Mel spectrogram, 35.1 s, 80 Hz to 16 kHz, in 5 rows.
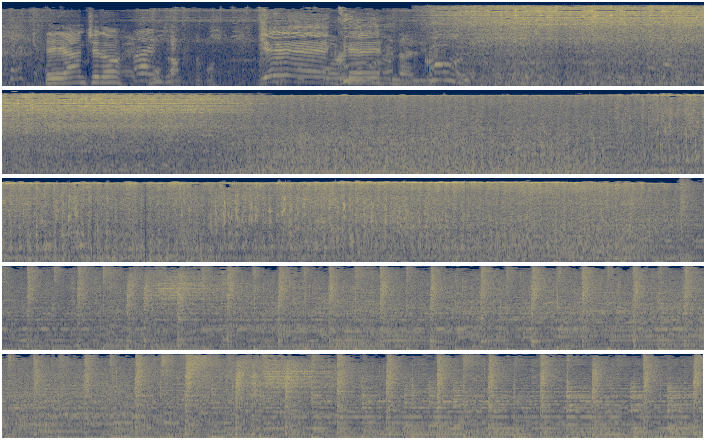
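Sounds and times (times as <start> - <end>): helicopter rotor and engine: 4.2 - 32.0
high turbine whine: 4.2 - 35.0
rushing wind: 9.4 - 28.9.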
